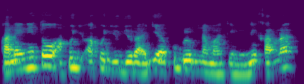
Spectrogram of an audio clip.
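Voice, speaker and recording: A man's voice: medium pitch, very fast, darkish tone. A young man with an Indonesian accent chatting in a casual online class discussion, joking and self-deprecating. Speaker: class participant. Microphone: video call.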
